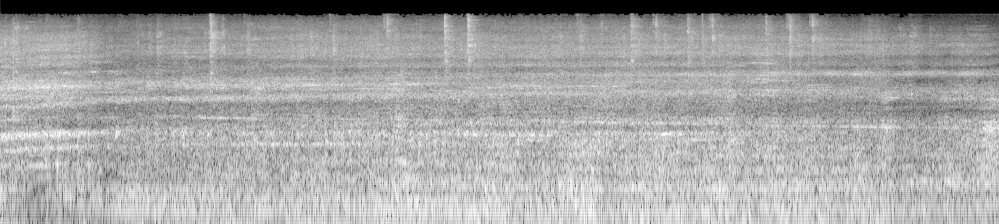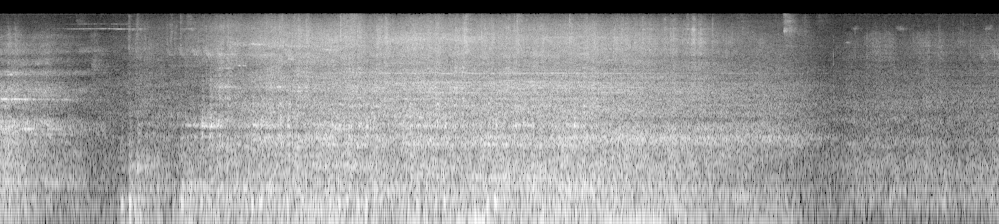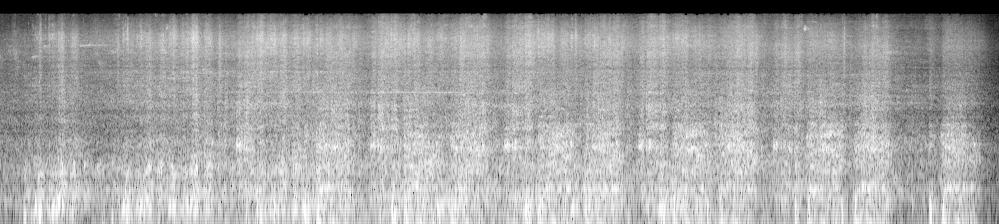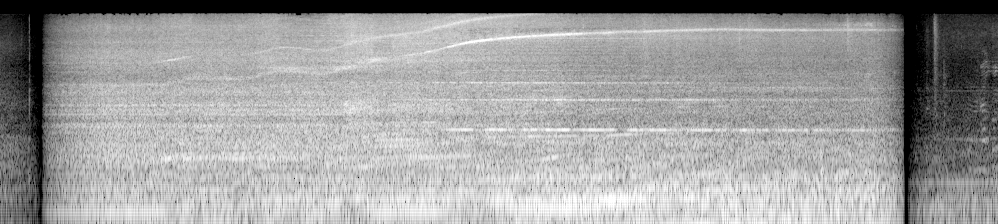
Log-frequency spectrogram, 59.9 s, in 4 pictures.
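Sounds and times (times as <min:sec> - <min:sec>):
train wheels beating over rail joints: 0:30.3 - 0:44.7.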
